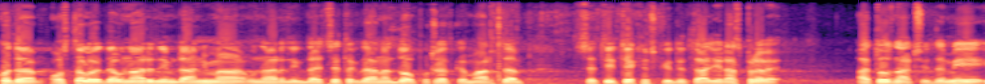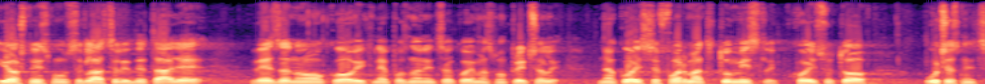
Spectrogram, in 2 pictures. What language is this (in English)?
Serbian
